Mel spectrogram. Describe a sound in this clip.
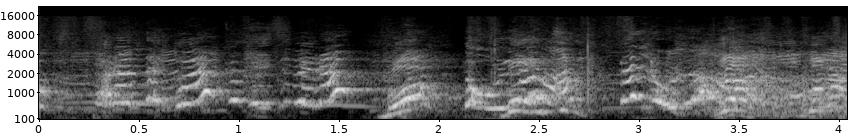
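A young woman shouts angrily at close range.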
